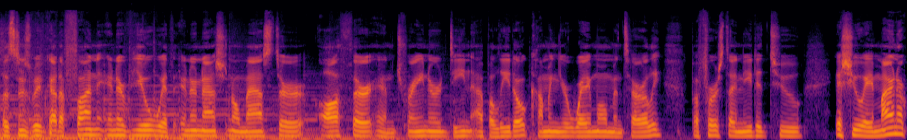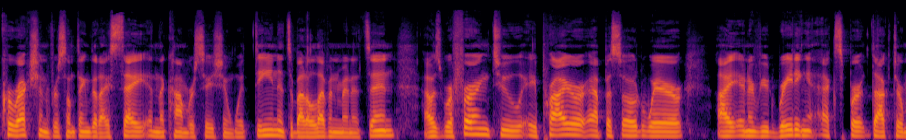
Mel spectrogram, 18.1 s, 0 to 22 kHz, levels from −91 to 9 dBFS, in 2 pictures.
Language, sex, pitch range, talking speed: English, male, 115-140 Hz, 180 wpm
